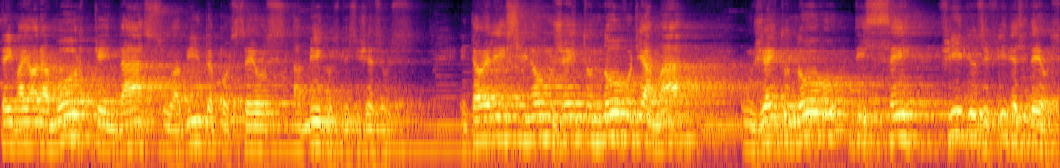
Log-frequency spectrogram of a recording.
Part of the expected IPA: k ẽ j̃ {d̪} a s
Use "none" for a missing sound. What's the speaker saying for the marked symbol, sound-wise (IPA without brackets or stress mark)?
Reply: d̪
